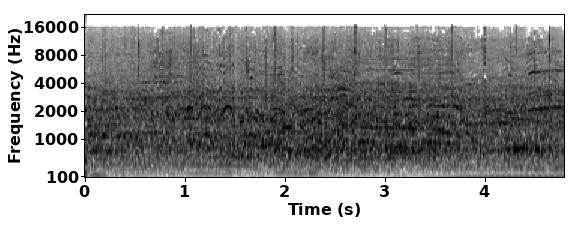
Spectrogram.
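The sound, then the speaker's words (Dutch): A dense crowd of goblins seated meters above an arena floor shouts and cheers enthusiastically. A steady roar of overlapping voices holds a loud, even level with no pauses, and a low rumble rises near the end. “Meters boven hen zaten kobolden enthousiast naar hen te schreeuwen.”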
